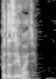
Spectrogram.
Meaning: to suspect
- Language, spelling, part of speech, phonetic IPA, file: Russian, подозревать, verb, [pədəzrʲɪˈvatʲ], Ru-подозревать.ogg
